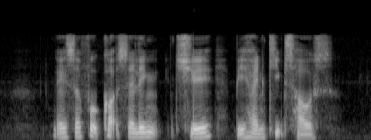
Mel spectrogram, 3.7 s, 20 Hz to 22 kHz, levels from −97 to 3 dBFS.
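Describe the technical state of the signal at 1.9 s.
At 1.93 s the speech is hit by damaged data in a compressed stream, a single brief event. Corrupted bytes at that point break the frame the decoder is reading, so it misinterprets or discards it, loses sync and scans forward for the next valid frame header. The result is a short chirp or blip that cuts across the speech for an instant before normal decoding resumes.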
